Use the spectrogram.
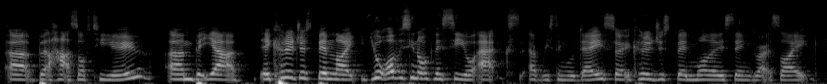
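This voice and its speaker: A woman in her twenties hosting a podcast, giving casual, rambling advice full of fillers, her voice going hoarse. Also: on the high side, steady tone, fairly quick, hardly any pauses. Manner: chatty, rambling, many fillers. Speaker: podcast host. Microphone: podcast microphone.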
